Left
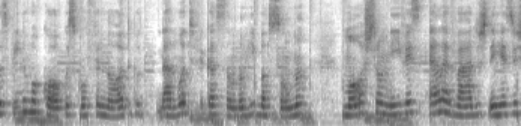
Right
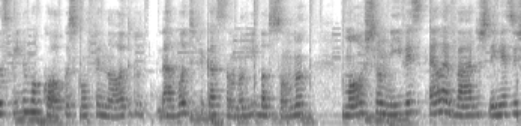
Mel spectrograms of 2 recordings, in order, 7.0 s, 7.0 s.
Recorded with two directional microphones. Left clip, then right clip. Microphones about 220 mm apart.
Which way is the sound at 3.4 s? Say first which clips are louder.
Left 2 dB; 40° left (ahead or behind).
